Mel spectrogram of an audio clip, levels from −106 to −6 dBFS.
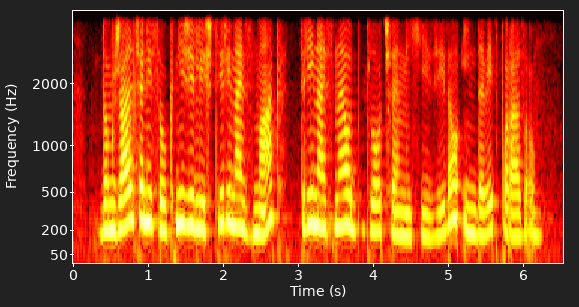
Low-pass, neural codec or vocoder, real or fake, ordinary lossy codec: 3.6 kHz; none; real; none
